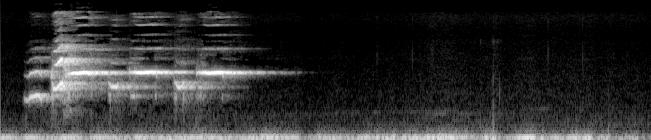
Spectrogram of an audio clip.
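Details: Male cockatiel in courtship gives one whistled phrase of a sustained bright note with lower warbling, lasting about two seconds, followed by only a steady low hum.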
